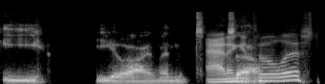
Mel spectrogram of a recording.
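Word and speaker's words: Ieoh Island: So, uh, they spell it I Oo Island um, but in pronounced Eio Island.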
